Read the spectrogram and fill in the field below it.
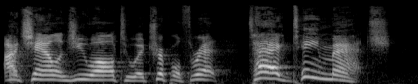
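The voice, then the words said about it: Southern-accented Jeff Hardy impression. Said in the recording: “You have a good Jeff Hardy impersonation. ... when I do any of these Southern voices, whether it be Braun or AJ or Jeff Hardy”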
